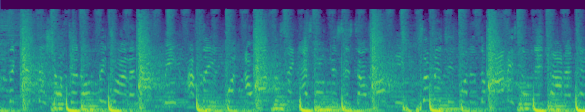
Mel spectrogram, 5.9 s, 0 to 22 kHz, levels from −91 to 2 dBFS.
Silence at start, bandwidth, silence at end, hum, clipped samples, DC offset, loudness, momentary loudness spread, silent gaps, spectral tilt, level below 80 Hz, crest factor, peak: 0 s; 15.5 kHz; 0 s; none; under 0.1%; under 0.1%; -16 LUFS; 4 LU; none; -5 dB/octave; -18 dBFS; 14 dB; 0 dBFS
